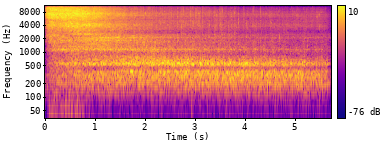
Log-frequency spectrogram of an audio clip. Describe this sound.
cooling down hot saucepan with water
Cooling down a hot metal saucepan with tap water. Sound recorded with the Mini Capsule Microphone attached to an iPhone.
cool, cracking, down, kitchen, metal, pouring, saucepan, water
